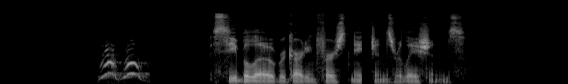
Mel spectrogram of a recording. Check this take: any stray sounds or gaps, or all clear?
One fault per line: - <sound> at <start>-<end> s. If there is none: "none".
- bark at 1.0-1.5 s
- dropout at 3.6-3.7 s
